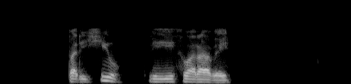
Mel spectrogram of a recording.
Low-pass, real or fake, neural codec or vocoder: 5.4 kHz; fake; codec, 24 kHz, 3 kbps, HILCodec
